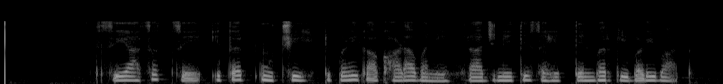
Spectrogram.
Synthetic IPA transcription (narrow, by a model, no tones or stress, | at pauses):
sijasət̪̚t͡sḛit̪əɾũt͡ɕʰiʈipɳ̃ika̰kʰaɽabəniɾad͡ʒnit̪iːsəɦit̪ːenbʱəɾkiːbəɽiːbaːt̪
